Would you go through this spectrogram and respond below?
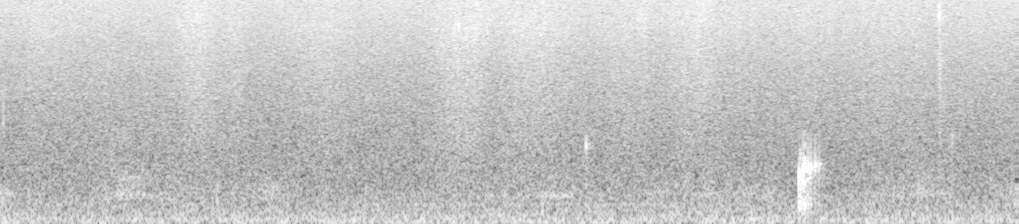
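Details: Soft, low gurgling and rumbling from an adult's stomach in an ASMR cranial nerve exam roleplay, with one louder gurgle; hunger rumbling before lunch.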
